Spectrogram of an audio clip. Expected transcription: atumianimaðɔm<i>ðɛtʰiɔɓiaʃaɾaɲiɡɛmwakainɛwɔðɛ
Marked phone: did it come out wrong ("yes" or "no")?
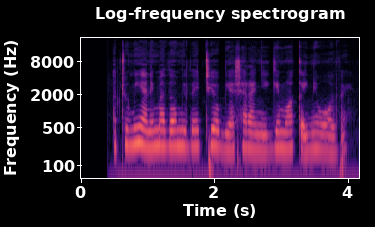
no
